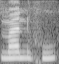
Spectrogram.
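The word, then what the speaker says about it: מן הוא: Qui se prononce manhou selon les commentaires bibliques que j'ai trouvé.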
